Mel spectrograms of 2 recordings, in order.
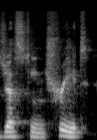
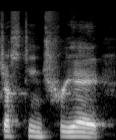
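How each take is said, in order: First: The surname sounds like the word 'treat'. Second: The surname does not sound like 'treat'.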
